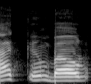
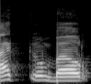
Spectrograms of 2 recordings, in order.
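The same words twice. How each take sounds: The two takes are said the same way.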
